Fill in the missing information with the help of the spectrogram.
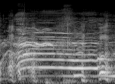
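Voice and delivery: high laughing oh; laughing exclaim. Retold or imitated. Kids mocking her dress, high laughing oh. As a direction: laugh out the kids' reaction. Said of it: "They were like".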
